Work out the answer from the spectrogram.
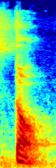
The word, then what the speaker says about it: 逗: Here's another fourth tone do. Remember the bean character? If we put the walking radical first, and then do, it becomes do, which means to laugh, to amuse.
